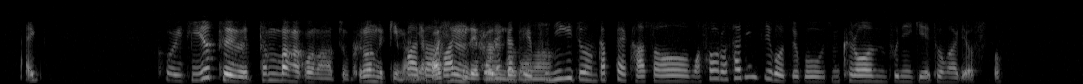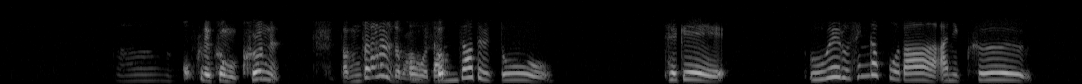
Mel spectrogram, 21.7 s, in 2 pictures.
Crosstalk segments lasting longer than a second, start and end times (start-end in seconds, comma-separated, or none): 4.1-5.5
